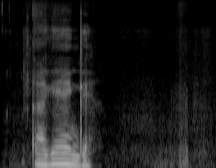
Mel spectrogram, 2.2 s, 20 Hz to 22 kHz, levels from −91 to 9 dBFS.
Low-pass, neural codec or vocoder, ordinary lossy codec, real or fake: none; vocoder, 44.1 kHz, 128 mel bands, Pupu-Vocoder; none; fake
